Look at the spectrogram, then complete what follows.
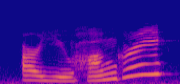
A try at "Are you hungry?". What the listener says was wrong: It's not going up enough.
